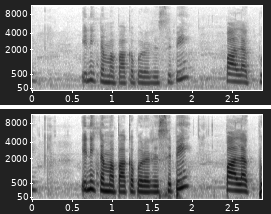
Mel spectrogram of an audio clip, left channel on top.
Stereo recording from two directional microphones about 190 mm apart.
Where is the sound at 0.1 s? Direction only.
50° right (ahead or behind).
